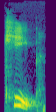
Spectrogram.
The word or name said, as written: KEEP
